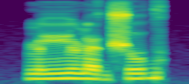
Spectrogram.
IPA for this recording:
ɳyːɳə˞ɡ ʃuɡ

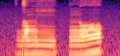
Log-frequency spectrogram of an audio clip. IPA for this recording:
ɡʌmi | no

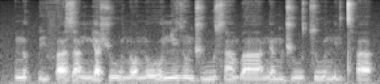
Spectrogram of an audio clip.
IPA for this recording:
nʊ˦k͡pi˨ fa˨˦ za˨ŋɲa˦ʃuː˦˨nɔ˨ noː˨˦ɲĩ˦zũ˦ d͡ʒuː˦sã˦baː˨ ŋɛ˦md͡ʒuː˨t͡suː˦ ni˨ tʰa˦

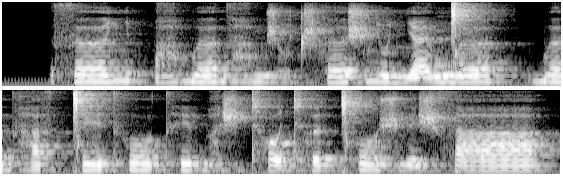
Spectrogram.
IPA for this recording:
səːʎ | a̤ bəːdʱa̤mʒɔ̤ t͡ʃʰəːʃʎo ʎælŋ͡ǀəː | bəːdʱasǀe tʰoːtʰeba̤ʃ cʰɔcʰəǀʰoːʃ ðeʃsaː

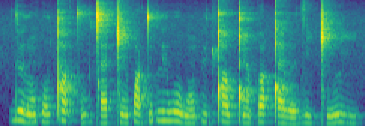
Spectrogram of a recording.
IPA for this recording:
dø˥˨ lõ˩˥po˩˥lǃɑ˥˨ɡ tʼu˨˩˦ɡǀæ˩˥ ǁẽ˨˩˦lpɑ˧˩ɡtʷĩ˥p ly˥wo˥˨ wõ˩˥ py˧˩dǃɑ˥˨wǃẽ˧˩ qʷɑ˥˨ ǃæ˧˩l ø˨˩˦dli˨˩˦ ǁĩ˩˥ li˧˩

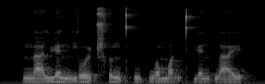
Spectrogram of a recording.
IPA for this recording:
n̪ä˨˦lɥɛ˥˨n ljo˥˨ʊ̯ʈ͡ʂʰɤ˥˨ŋt̪ʰu˨˦ pwɔ˦mɑ̰˨˩ŋt̪ʰɥɛ˦npwa˦ɪ̯

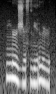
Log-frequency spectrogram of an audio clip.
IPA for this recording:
ŋə˞ʒə˞s lʲəɾɯɭ

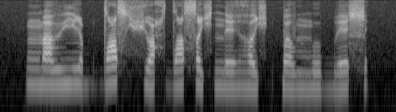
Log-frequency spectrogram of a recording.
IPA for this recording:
ŋ͡mavjibdˤosˤ çoħ dˤʌsˤɯçneɦʌç k͡pʌvmu beɬ

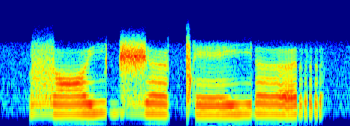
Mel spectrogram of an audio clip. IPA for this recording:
zɔjd͡ʒœ ǀejɾər

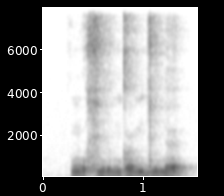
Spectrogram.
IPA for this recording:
ŋʷixiɾʉ ŋɡœ ŋɡinɛ

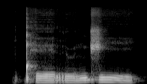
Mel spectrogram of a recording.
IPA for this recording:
ǃʰeːrʉnd͡ʒiː

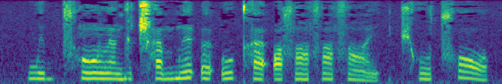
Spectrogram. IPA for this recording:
webt͡sʰɔ̃ lãɡeʈ͡ʂʰambɛ̃ ʔœʔo kʰaʔɔsˤẽ sˤɛ̃sˤẽ | t͡ʃʰo t͡sʰɔ

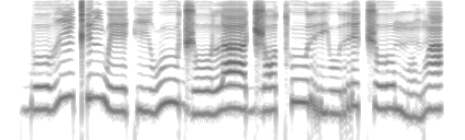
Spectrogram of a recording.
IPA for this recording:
boː˨ ɣĩ˦kʼɪ˦ŋ weː˨kiː˨ wuː˦d͡ʒoː˨ laː˦d͡ʒɔ˦ tʰuː˦rju˨rɪ˦ t͡ʃoː˦mũ˨ɡʷã˦

